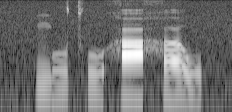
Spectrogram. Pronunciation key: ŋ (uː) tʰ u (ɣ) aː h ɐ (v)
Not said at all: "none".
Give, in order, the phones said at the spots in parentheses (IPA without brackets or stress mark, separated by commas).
uː, h, w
